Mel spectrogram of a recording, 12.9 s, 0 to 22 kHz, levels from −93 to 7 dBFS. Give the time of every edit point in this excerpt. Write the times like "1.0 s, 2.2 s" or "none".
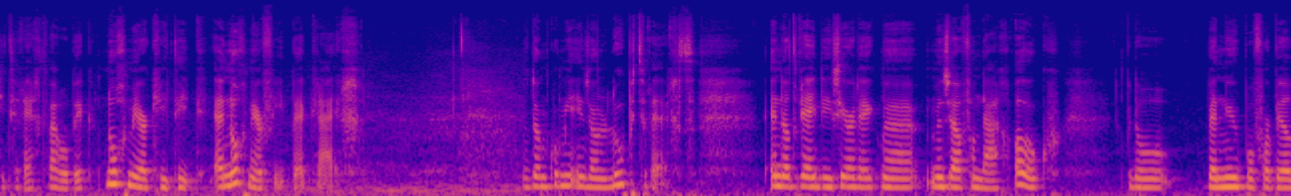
5.2 s

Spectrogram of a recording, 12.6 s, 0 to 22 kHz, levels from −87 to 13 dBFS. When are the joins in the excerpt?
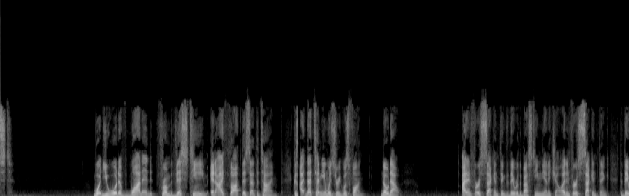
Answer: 5.9 s

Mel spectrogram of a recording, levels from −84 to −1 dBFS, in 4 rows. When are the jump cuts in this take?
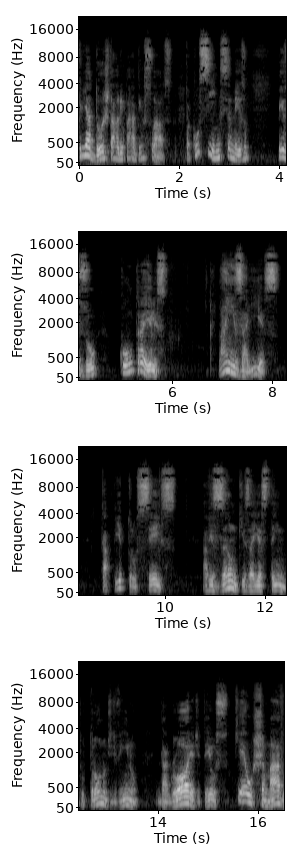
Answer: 2.1 s

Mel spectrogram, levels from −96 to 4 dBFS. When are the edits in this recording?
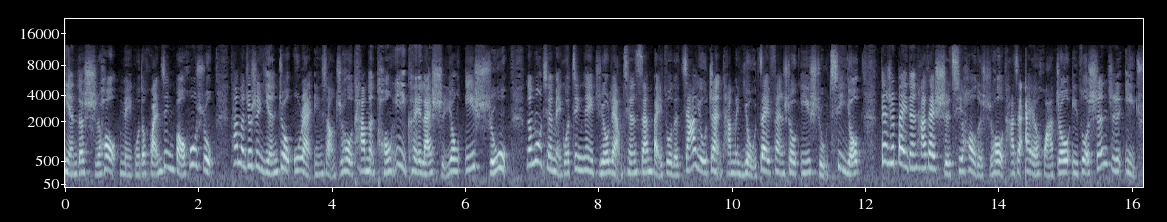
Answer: none

